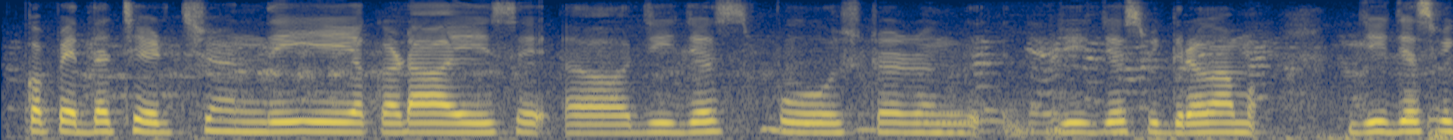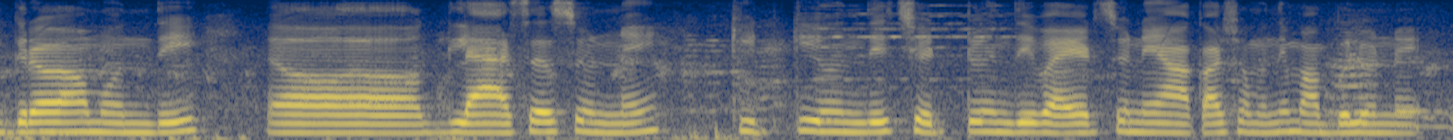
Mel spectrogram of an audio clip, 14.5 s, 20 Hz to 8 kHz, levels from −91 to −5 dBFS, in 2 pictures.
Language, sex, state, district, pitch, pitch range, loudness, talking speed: Telugu, female, Andhra Pradesh, Srikakulam, 200 Hz, 195-210 Hz, -23 LUFS, 105 wpm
